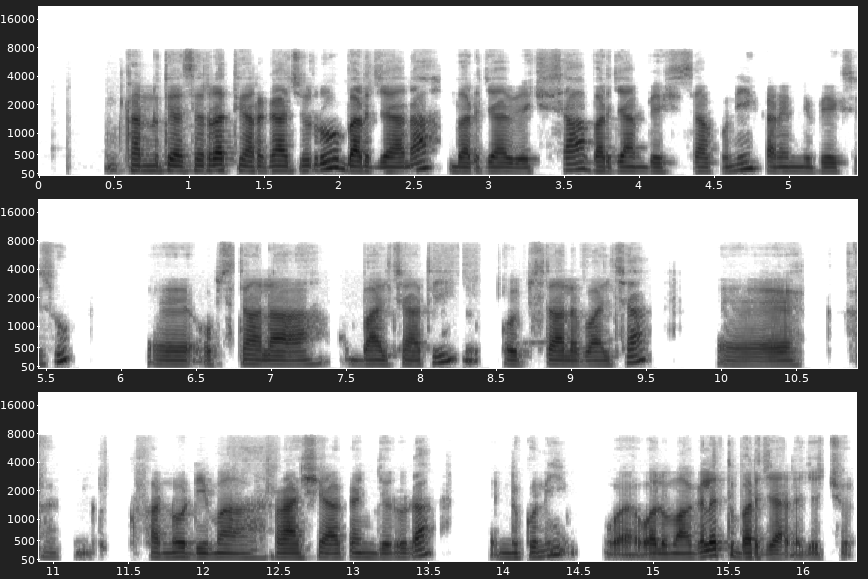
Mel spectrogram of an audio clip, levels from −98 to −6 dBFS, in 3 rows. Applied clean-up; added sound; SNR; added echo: none; none; none; none.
